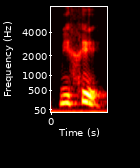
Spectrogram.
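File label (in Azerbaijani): "mixi", Azerbaijani; Orfoqrafiya Lüğəti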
